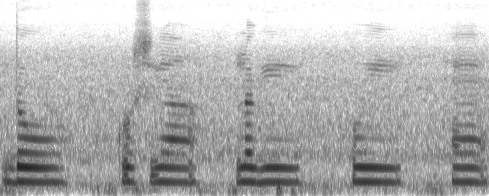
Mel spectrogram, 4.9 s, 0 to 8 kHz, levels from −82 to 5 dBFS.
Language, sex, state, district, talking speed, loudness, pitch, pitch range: Hindi, female, Haryana, Rohtak, 60 wpm, -18 LUFS, 220 Hz, 215-220 Hz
